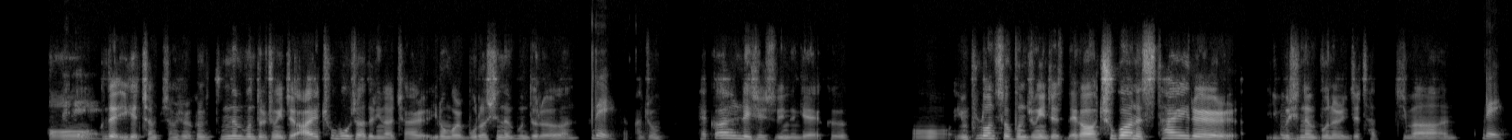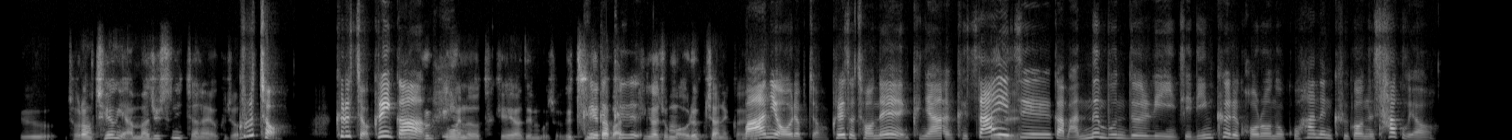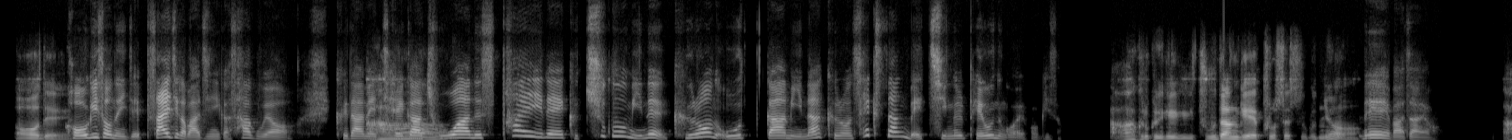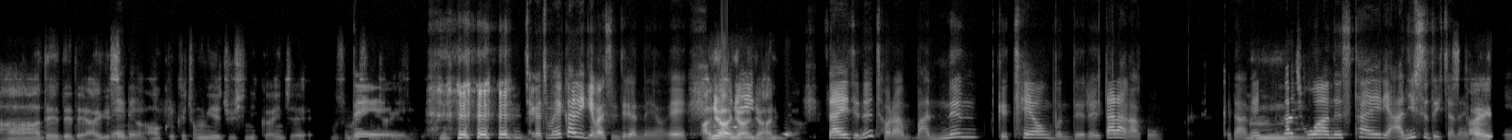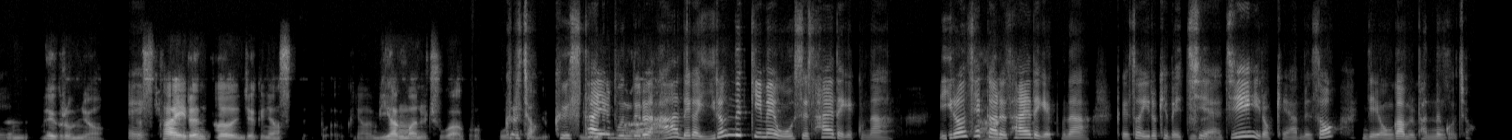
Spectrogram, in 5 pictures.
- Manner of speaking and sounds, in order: laugh
- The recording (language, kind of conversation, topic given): Korean, podcast, 스타일 영감은 보통 어디서 얻나요?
